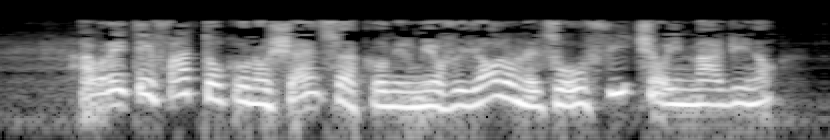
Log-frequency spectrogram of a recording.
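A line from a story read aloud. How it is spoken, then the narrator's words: Old man's chirping voice. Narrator (Italian): disse il vecchio con la sua voce pigolante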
